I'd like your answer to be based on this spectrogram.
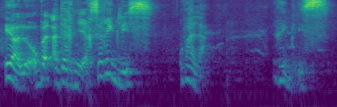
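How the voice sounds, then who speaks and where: A woman with a low, gravelly voice talks casually to her phone while showing a litter of puppies at home, cooing fondly at each one. Dog sounds and clear background noise run under the phone recording. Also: expressive, unhurried. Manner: coos fondly at the puppies between explanations. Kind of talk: casual phone video commentary. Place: indoors at home, near a radiator. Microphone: phone held in hand.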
